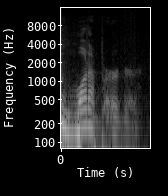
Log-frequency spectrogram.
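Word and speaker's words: Whataburger: life though what is what a burger water burger what what a burger it's a restaurant it's pronounced water never had it it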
